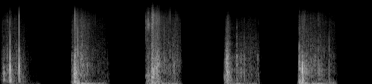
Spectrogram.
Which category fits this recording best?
Sound effects > Human sounds and actions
